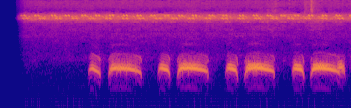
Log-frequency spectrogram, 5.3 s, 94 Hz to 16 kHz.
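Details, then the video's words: Freshly caught wild spotted dove cooing eagerly in an unbroken style, dated 9 January 2024; after a quiet second, four deep coo pairs follow, each a short note then a longer one, over a steady high hiss. "Bổi Quá Chịu Gù | Nết gù liền lạc liên tục"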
